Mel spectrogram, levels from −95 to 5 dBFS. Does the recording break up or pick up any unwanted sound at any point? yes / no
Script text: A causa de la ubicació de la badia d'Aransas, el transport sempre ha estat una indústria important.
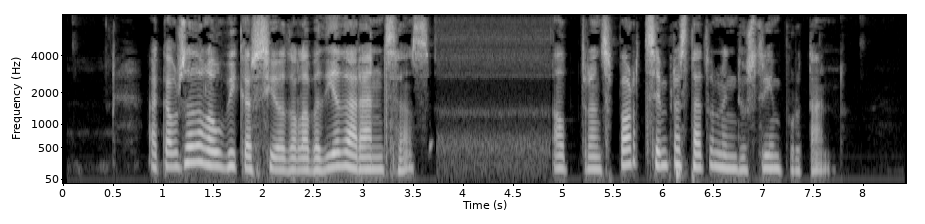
no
